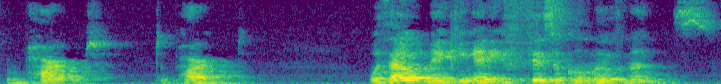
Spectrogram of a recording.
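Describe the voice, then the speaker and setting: A woman leading a guided relaxation meditation, giving gentle, measured instructions with long pauses between phrases. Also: fairly low pitch. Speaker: yoga nidra guide. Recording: very echoey room, distant mic.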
